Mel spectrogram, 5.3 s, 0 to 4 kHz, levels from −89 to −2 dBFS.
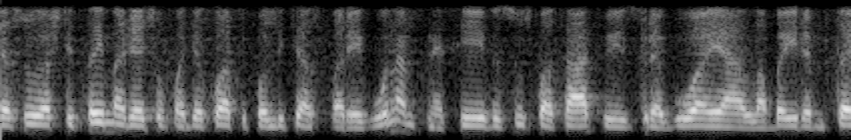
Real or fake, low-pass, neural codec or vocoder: fake; 3.6 kHz; codec, 16 kHz in and 24 kHz out, 1 kbps, XY-Tokenizer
